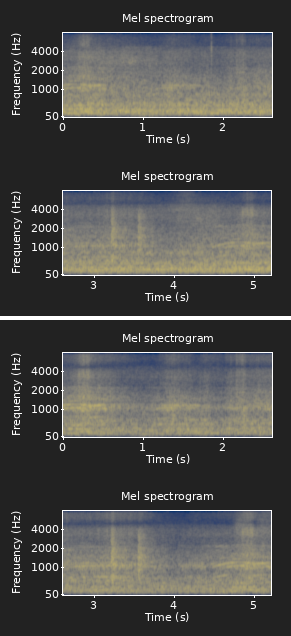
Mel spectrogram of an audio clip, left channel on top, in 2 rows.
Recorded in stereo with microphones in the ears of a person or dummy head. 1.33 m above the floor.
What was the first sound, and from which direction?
A lawn mower, 30° right (ahead or behind).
